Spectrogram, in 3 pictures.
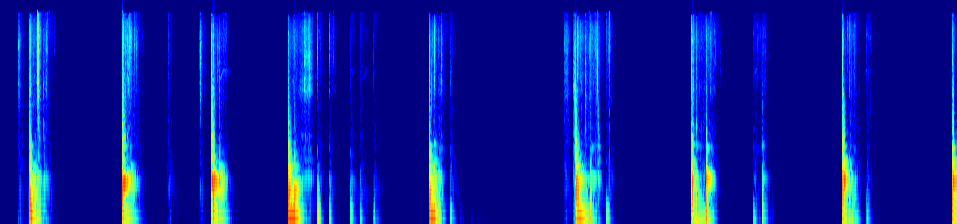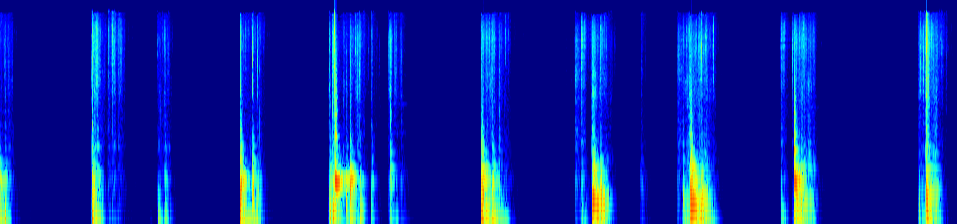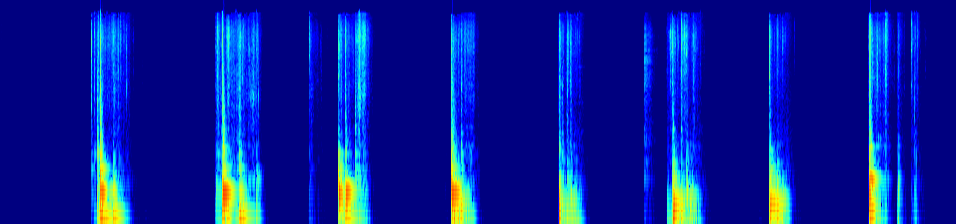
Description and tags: Throwing logs of wood on a small pile. Choose the right sound snippet for your purpose.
